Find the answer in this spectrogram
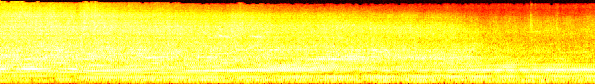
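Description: Holden Commodore drag car at full throttle on a quarter-mile pass, accelerating away. The engine pitch drops with a gear change about a second in, then climbs slowly as the car pulls away.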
